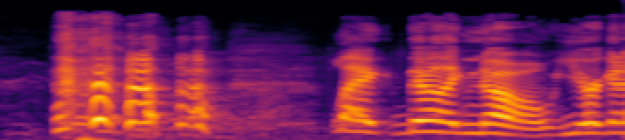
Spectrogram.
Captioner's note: laughter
